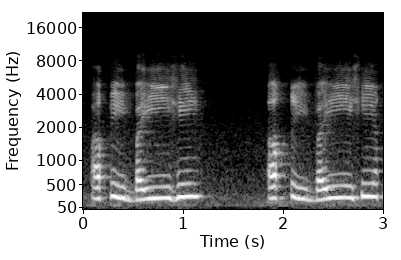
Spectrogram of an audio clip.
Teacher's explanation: قاف کے نیچے کسرہ ہے، باریک آواز کیجیے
